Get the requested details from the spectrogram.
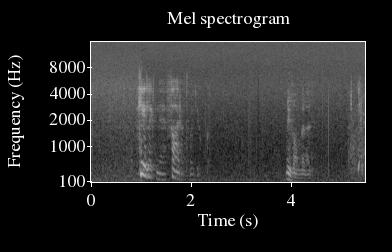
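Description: A woman speaks close by in a tense, raised voice.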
